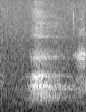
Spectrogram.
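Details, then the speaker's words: Normal breath sounds heard anteriorly over the upper lung lobes at the second to third intercostal spaces, comparing left and right sides during a nurse's lung auscultation demonstration on a patient. "now we're going to inch down to the second intercostal space and this is where we're going to start listening to our upper lobes of our lungs"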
